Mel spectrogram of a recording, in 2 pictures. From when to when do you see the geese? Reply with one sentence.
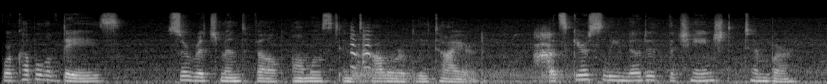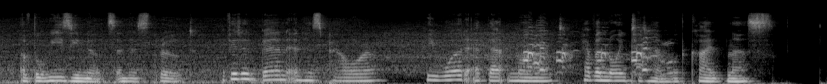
The geese can be heard from 3.5 to 5.8 s and from 13.4 to 15.1 s.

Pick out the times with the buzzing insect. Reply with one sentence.
The buzzing insect can't be heard in this clip.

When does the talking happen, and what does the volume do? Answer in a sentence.
The talking can be heard from 0.0 to 16.5 s, at a steady volume.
